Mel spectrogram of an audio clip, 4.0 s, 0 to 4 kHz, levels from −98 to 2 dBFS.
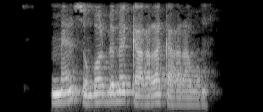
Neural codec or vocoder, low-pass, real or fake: none; 3.6 kHz; real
